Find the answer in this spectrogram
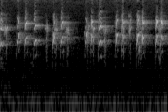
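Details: Lure sounds of a sooty-headed bulbul for trapping parent birds: crisp, high, two-tone chirps in quick pairs and triplets, bright and clean with little background noise.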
